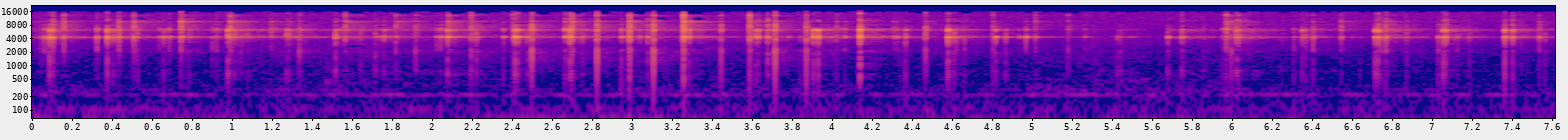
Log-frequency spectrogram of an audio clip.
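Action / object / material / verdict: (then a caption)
tap / small glass bottle with cork stopper / glass / none. A small, hollow, decorative pink glass bottle with a cork stopper is held beside the microphone and tapped with fingernails. The taps come as a quick, irregular stream of sharp, quiet clinks, each with a brief, bright glassy ring over a faint low hum.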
